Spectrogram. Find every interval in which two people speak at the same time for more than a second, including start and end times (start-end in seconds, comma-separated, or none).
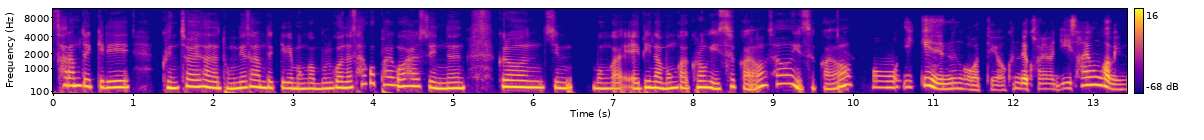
none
